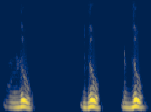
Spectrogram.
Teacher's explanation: مخرج کا خیال کریں گے، اور مخرج ذال کا کیا ہے کہ زبان کی نوک سامنے دانتوں کے سروں کو لگاتے ہوئے حرف ذال کی آواز ادا کی جاتی ہے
